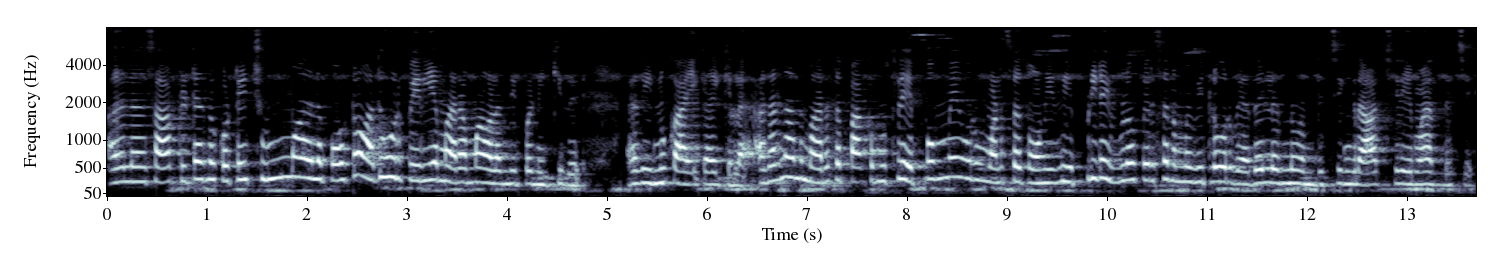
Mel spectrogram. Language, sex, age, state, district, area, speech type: Tamil, female, 30-45, Tamil Nadu, Thoothukudi, urban, spontaneous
